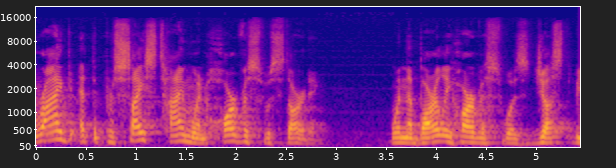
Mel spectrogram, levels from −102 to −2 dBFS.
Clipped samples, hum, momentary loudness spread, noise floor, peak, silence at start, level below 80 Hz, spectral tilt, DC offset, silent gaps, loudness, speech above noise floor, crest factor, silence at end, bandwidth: under 0.1%; none; 12 LU; -68 dBFS; -8 dBFS; 0 s; -70 dBFS; -5 dB/octave; under 0.1%; none; -26 LUFS; 42 dB; 20 dB; 0 s; 15.5 kHz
